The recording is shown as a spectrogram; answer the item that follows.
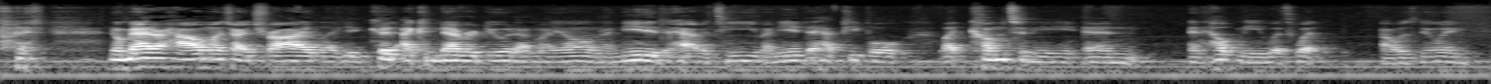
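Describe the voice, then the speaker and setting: A man with a very deep, low pitch speaks at a moderate pace with lively intonation. Music plays in the background, and the room echo is audible. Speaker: martial arts school owner. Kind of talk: casual chat. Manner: halting.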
